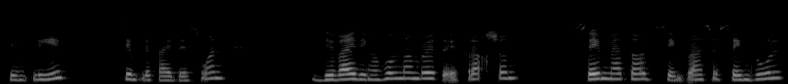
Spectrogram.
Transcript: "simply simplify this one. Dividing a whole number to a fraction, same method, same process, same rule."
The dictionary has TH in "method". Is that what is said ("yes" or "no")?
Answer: no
